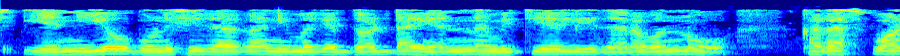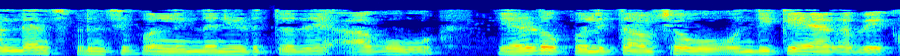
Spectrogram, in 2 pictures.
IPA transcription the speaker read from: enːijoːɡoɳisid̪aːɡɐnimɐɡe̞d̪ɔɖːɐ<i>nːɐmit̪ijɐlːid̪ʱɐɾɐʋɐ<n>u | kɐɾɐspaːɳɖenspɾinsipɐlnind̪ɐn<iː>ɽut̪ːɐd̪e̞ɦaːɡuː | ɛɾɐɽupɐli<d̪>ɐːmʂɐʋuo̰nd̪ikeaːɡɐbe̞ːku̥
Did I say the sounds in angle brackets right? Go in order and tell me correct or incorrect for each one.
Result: incorrect, incorrect, correct, incorrect

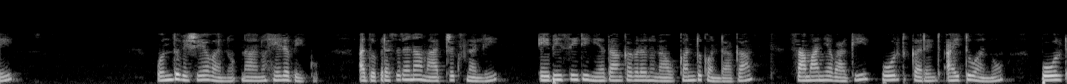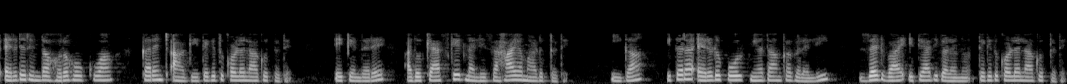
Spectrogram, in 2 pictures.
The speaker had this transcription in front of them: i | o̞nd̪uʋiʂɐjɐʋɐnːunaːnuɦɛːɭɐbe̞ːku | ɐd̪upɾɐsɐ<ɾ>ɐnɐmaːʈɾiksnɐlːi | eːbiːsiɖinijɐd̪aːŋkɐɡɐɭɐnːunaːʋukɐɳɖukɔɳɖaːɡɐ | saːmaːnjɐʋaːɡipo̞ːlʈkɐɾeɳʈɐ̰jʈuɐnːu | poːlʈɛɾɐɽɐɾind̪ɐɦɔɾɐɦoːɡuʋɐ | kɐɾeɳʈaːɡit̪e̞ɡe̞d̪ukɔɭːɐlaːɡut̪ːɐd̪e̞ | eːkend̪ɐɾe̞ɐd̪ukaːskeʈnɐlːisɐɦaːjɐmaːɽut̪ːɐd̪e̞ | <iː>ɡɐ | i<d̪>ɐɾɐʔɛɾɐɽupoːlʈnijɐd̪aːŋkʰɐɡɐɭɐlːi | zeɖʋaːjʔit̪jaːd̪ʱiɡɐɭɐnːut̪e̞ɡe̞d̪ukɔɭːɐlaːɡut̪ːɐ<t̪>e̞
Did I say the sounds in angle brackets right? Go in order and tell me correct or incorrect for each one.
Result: correct, correct, incorrect, incorrect

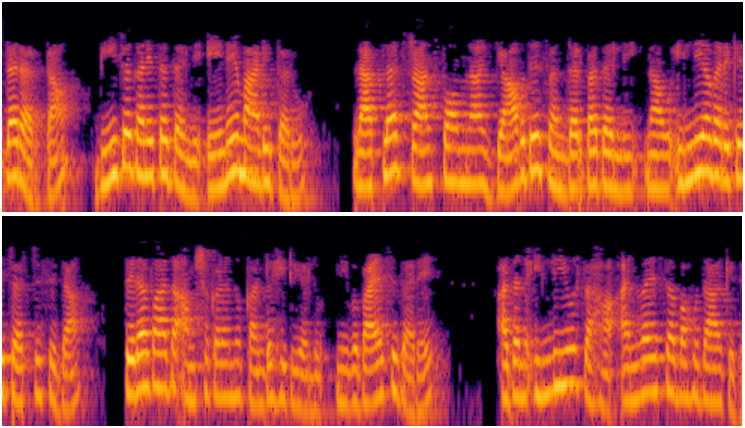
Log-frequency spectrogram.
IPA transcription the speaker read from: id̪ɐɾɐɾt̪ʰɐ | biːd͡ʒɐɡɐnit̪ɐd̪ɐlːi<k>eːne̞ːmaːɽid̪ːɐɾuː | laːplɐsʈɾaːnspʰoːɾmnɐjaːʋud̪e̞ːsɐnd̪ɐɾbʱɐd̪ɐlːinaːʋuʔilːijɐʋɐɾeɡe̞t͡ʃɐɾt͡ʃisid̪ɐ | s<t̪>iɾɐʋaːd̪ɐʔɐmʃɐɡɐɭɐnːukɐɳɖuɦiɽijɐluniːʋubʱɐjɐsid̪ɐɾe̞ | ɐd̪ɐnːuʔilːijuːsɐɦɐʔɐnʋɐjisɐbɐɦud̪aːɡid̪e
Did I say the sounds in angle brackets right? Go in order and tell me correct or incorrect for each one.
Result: incorrect, correct

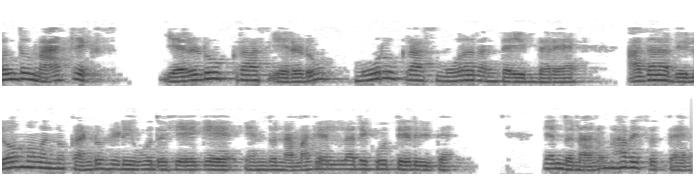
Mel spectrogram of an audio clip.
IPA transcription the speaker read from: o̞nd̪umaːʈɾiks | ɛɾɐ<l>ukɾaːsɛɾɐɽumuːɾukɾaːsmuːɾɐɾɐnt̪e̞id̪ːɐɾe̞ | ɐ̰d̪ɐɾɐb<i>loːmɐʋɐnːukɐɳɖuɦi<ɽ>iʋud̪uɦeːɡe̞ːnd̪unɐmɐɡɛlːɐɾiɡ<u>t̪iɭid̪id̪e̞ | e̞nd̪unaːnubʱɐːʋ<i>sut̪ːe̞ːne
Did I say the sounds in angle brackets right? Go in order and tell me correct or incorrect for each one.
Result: incorrect, correct, correct, incorrect, correct

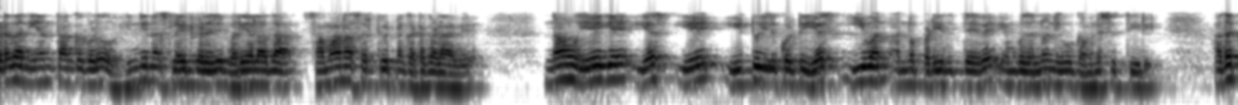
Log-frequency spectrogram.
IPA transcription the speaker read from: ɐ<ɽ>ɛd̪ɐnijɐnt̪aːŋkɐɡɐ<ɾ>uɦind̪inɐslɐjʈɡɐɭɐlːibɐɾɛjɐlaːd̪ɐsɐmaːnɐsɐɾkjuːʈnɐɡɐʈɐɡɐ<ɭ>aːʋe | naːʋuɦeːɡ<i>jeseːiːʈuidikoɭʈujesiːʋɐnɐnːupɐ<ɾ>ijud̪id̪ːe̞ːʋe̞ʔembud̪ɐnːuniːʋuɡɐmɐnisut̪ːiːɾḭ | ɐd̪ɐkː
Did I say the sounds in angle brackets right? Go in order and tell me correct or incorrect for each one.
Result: correct, incorrect, correct, incorrect, incorrect

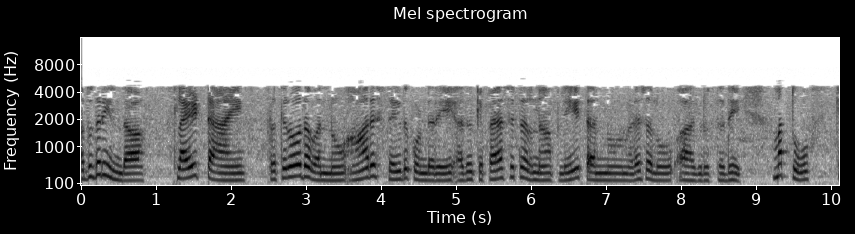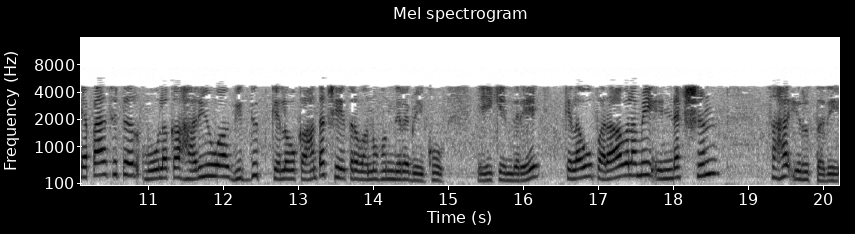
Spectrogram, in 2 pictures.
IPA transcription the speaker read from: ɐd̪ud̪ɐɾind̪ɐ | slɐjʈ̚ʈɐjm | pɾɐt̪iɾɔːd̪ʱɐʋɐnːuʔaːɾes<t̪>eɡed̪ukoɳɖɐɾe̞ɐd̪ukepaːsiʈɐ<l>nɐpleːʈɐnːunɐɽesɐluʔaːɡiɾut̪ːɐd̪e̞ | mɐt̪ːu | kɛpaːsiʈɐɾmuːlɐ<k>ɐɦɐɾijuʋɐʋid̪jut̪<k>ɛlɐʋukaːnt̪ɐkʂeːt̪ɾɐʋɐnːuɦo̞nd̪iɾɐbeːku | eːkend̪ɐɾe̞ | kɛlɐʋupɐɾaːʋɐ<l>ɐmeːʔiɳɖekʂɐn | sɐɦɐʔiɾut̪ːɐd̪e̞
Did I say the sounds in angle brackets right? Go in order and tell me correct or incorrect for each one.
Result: correct, incorrect, correct, correct, correct

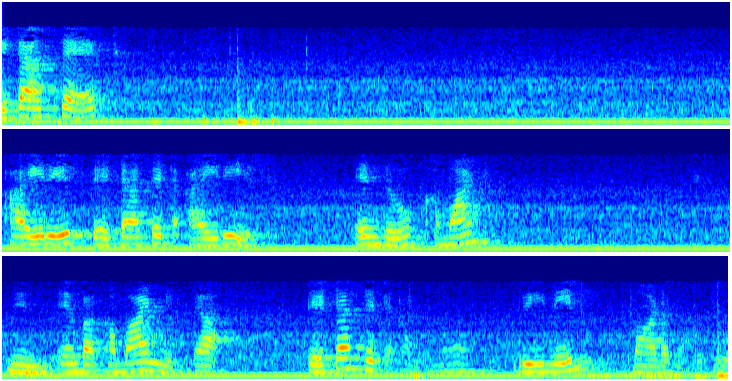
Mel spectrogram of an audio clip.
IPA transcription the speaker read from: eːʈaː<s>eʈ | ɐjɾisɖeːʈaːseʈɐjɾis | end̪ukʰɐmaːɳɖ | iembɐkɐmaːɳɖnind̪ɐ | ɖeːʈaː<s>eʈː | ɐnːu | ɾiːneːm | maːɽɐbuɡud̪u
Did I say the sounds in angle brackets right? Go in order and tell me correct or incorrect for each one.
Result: correct, correct

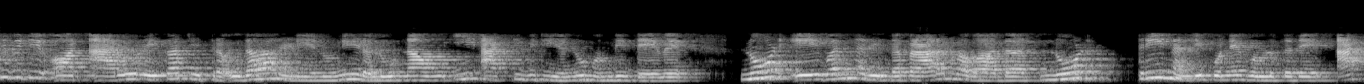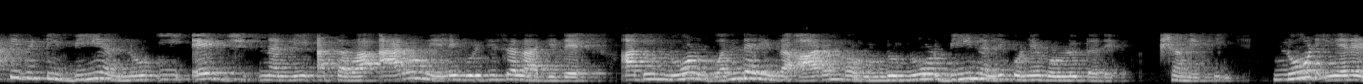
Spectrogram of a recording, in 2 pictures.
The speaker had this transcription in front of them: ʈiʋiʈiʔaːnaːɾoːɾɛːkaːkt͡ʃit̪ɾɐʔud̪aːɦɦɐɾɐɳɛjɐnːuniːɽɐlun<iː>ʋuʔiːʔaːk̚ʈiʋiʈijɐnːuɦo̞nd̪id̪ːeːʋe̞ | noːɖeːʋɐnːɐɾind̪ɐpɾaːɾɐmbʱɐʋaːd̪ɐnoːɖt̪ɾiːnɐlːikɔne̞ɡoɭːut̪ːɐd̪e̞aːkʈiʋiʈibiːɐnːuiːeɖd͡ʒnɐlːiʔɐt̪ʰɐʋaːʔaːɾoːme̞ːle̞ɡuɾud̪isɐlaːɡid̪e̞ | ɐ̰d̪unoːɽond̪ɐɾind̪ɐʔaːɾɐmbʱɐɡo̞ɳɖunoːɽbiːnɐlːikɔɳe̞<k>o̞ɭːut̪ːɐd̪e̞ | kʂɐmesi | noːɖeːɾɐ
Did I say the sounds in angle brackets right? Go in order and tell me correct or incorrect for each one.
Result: incorrect, incorrect

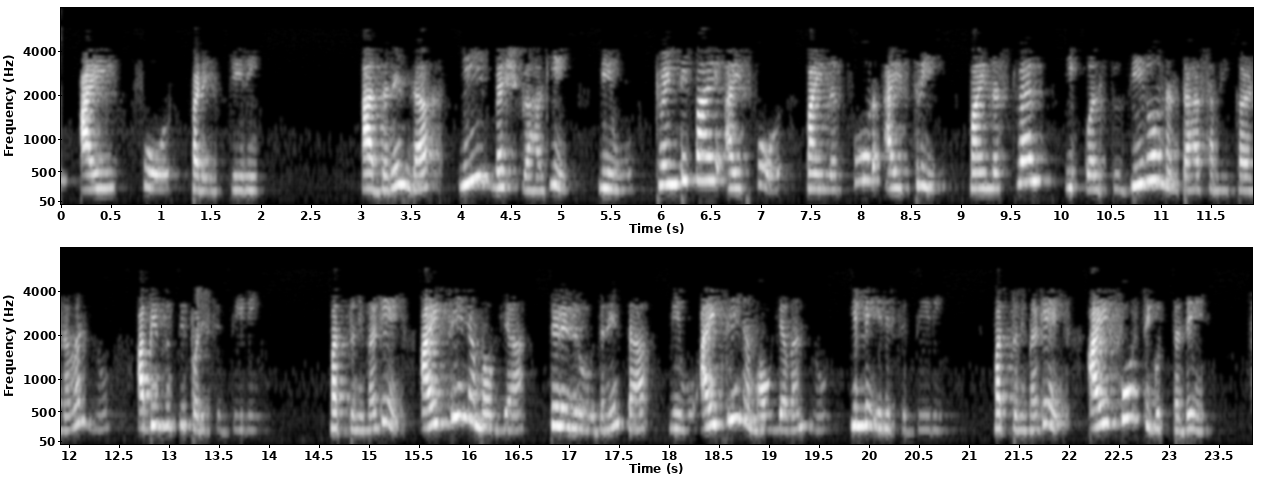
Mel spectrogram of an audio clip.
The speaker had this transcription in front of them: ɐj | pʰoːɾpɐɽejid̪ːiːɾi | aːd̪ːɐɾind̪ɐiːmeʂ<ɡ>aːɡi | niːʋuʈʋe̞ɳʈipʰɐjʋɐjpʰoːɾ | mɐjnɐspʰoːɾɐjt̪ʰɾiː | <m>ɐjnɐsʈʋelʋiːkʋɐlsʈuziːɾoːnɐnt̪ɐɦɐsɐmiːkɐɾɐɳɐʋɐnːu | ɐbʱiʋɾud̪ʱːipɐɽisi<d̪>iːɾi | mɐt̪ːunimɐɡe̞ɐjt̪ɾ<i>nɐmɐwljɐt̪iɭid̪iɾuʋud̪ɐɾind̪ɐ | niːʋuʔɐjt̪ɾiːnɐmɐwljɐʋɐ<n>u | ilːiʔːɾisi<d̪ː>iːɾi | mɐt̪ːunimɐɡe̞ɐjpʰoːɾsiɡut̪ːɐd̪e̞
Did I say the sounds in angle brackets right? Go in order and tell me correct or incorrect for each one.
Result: correct, correct, incorrect, incorrect, incorrect, correct

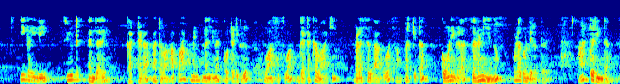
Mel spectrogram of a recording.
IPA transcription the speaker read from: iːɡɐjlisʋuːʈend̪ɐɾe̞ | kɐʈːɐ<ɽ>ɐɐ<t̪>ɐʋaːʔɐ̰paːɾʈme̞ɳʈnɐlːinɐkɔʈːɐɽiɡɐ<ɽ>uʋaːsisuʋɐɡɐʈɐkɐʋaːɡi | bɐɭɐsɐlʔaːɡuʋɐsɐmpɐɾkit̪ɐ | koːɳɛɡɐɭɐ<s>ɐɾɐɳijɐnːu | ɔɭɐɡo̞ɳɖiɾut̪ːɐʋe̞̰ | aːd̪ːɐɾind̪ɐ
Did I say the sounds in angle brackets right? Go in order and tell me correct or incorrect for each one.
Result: correct, incorrect, incorrect, correct

